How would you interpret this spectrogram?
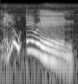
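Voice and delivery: stretched-out slow hello; slow greeting. Real, not acted. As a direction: draw the greeting out. Drawn-out greeting.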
